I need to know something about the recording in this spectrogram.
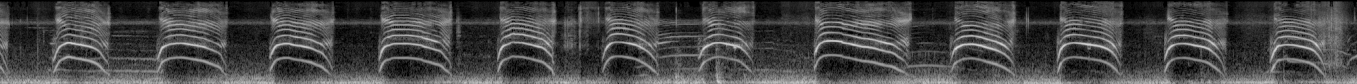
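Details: Loud, insistent cat meowing, about twelve drawn-out arched cries repeated roughly once a second, each rising then falling in pitch, with a faint low hum underneath.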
